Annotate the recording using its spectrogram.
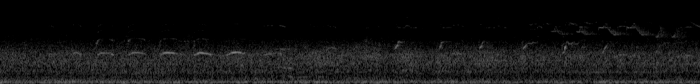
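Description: Puppies whimper and yip softly nearby.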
